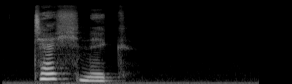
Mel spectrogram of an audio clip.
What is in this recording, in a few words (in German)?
"technik", German; nouns gender feminine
